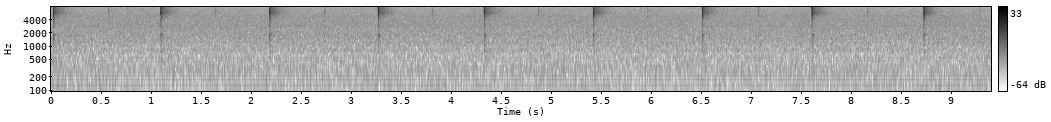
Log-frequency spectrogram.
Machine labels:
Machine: valve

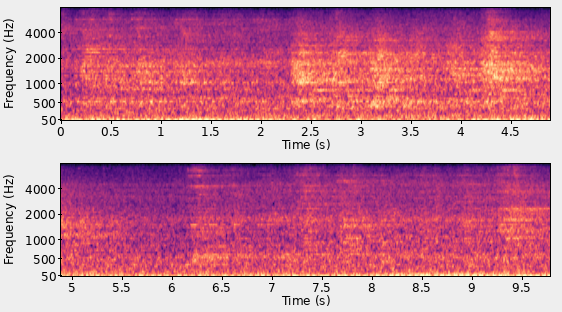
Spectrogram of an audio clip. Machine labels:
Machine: fan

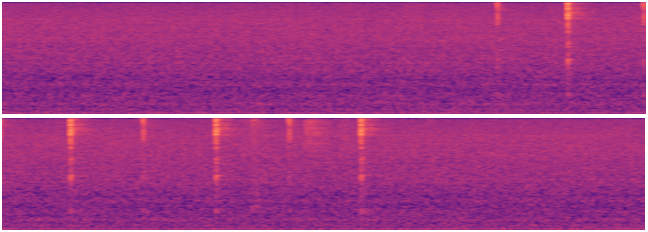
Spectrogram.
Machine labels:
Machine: valve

